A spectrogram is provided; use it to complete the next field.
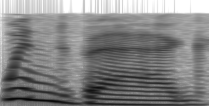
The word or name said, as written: windbag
